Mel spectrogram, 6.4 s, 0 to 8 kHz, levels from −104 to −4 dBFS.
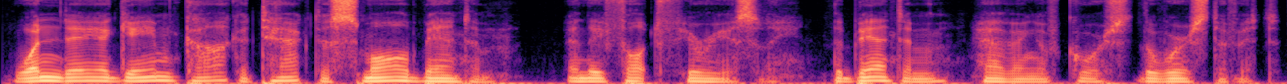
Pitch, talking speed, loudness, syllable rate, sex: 110 Hz, 205 wpm, -20 LUFS, 5.3 syllables/s, male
